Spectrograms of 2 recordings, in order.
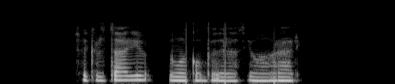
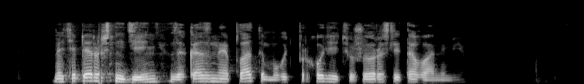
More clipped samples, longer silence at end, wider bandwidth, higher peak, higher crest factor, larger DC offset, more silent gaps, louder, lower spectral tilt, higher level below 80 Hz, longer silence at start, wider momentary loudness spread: neither; second, 0.95 s vs 1.3 s; second, 6.8 kHz vs 7.8 kHz; about the same, -2 dBFS vs 0 dBFS; about the same, 22 dB vs 18 dB; neither; first, 1.56-1.65 s vs none; second, -22 LUFS vs -16 LUFS; first, -9 dB/octave vs -5 dB/octave; about the same, -54 dBFS vs -52 dBFS; first, 0.85 s vs 0.55 s; about the same, 7 LU vs 9 LU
